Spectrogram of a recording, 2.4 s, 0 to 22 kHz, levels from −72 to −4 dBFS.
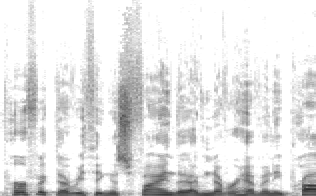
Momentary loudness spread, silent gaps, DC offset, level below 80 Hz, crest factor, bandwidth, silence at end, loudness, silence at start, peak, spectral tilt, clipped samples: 3 LU; none; under 0.1%; -60 dBFS; 16 dB; over 20 kHz; 0 s; -24 LUFS; 0 s; -8 dBFS; -4.5 dB/octave; under 0.1%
